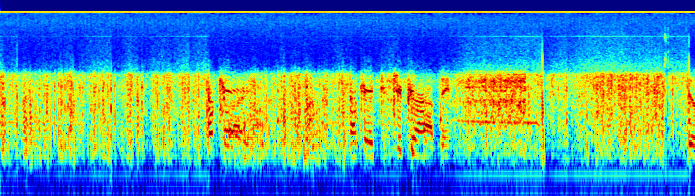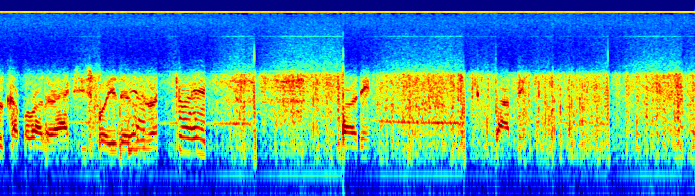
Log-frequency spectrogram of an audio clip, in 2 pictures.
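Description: Static hisses steadily on the radio link.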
